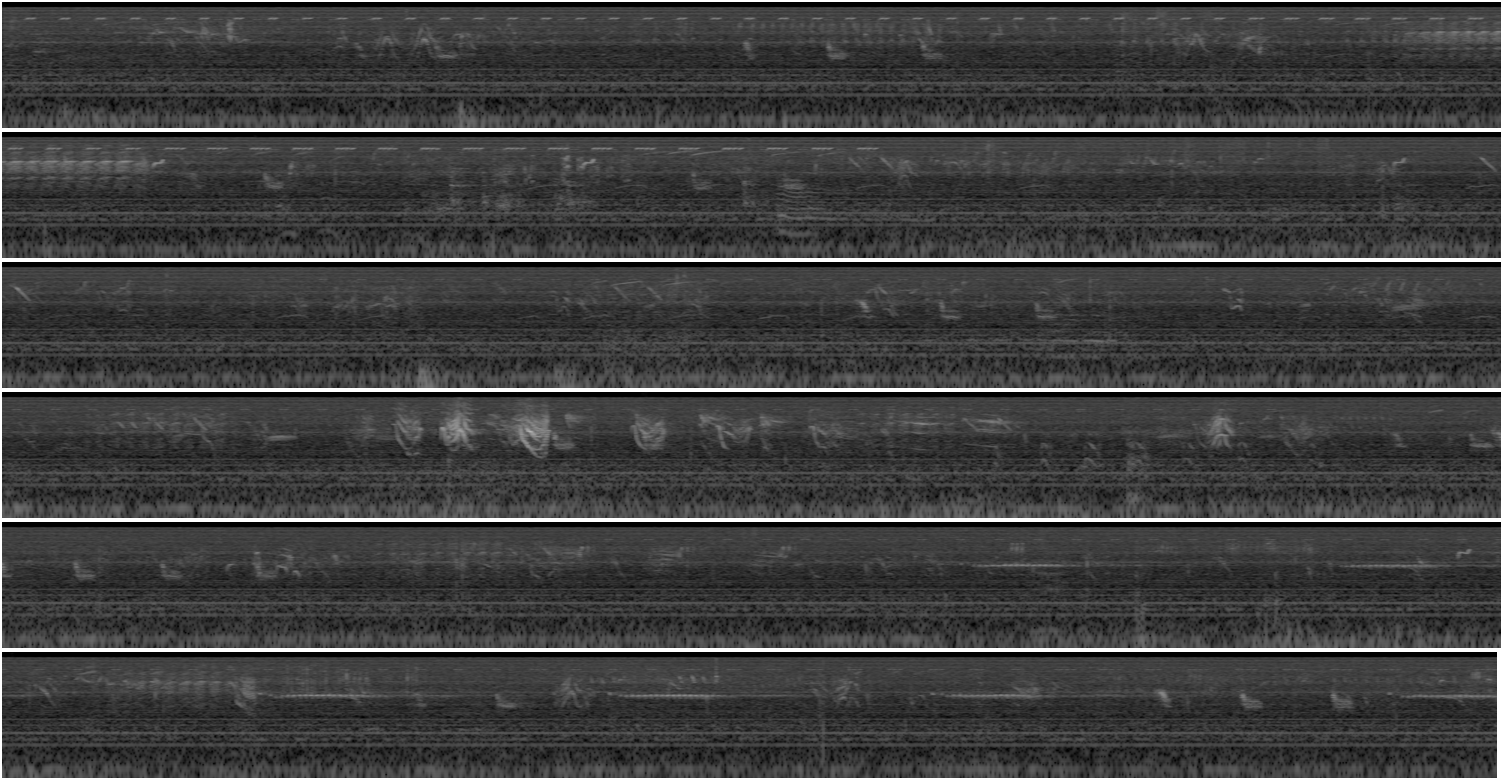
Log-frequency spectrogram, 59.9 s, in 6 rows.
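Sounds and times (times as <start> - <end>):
faint steady hum: 0.0 - 59.9
wild birds calling: 7.5 - 18.2.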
